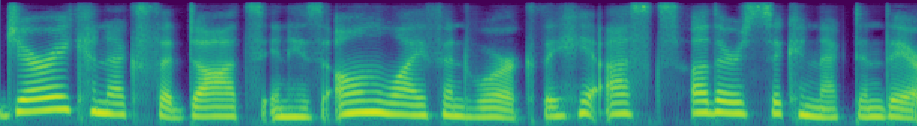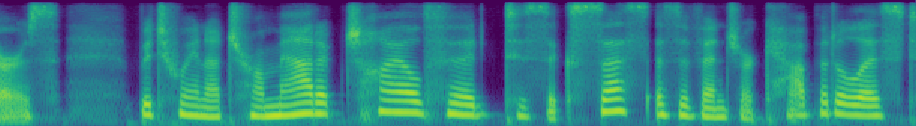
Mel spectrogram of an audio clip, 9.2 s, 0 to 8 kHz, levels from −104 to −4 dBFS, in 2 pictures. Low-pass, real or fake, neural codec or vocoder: 7.2 kHz; fake; codec, 24 kHz, 0.9 kbps, WavTokenizer, large speech release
